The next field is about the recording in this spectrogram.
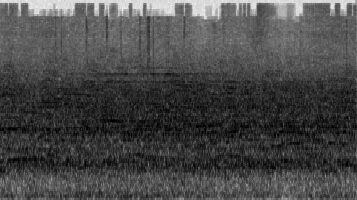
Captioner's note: on Radio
